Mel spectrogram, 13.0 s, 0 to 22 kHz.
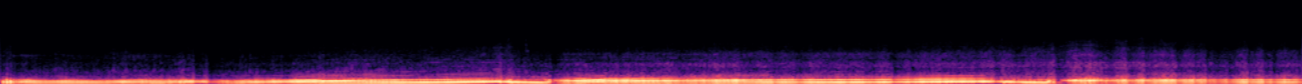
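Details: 2005 Scion xB after replacing the whole exhaust system with a new one, driving down the road: smooth, even exhaust note climbing cleanly through each gear and dropping on shifts, no rattles or leaks; healthy exhaust.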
